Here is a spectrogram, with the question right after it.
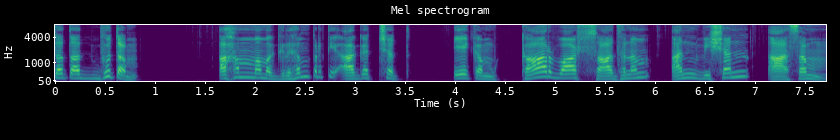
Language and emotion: Sanskrit, happy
